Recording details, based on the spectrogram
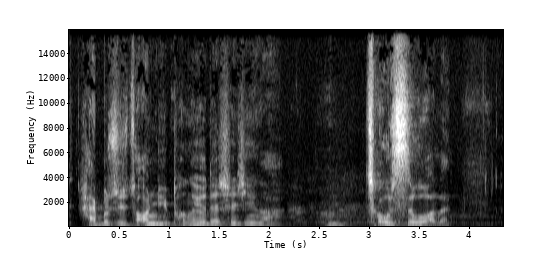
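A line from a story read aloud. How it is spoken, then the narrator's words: Sighing, worried. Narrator (Chinese): 儿子叹了口气说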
